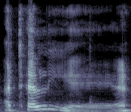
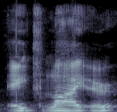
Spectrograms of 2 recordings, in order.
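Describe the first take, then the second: First: The word ends without an R sound. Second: The word ends with an R sound. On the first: The speaker calls it right. "No, no, no" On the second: The speaker calls it wrong. "It's pronounced eight lie with an R at the end"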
